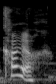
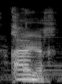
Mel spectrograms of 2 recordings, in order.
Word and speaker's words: Cailleach: She, of course, is the Cailleach. Cailleach. You got it, Tilly? I'm definitely going to pronounce that wrong throughout the whole of this episode.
